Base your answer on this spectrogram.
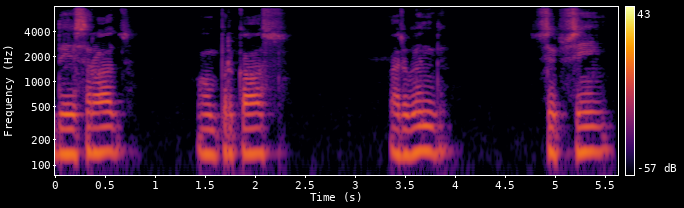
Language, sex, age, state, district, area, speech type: Hindi, male, 60+, Rajasthan, Karauli, rural, spontaneous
